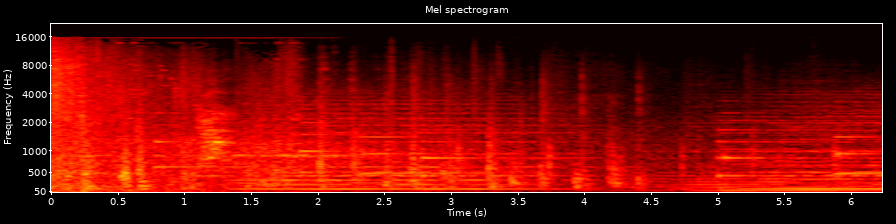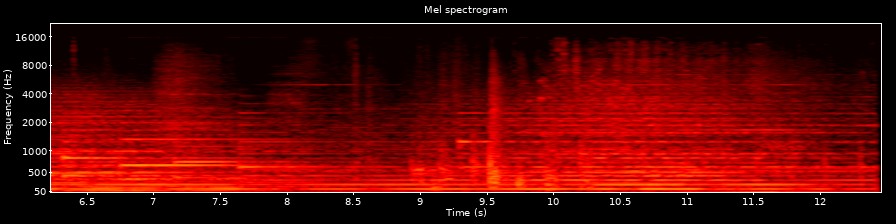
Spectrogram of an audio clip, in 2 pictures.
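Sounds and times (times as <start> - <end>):
glass jar smashing: 0.0 - 1.2
glass shards clattering: 0.0 - 1.2
sustained orchestral music: 0.2 - 12.4.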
